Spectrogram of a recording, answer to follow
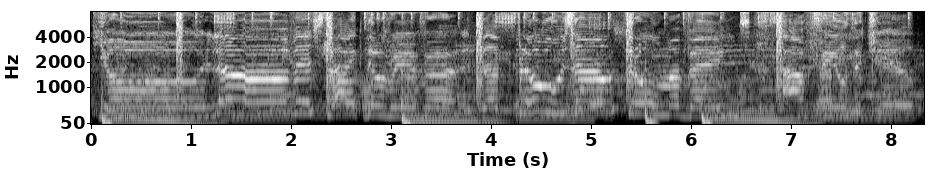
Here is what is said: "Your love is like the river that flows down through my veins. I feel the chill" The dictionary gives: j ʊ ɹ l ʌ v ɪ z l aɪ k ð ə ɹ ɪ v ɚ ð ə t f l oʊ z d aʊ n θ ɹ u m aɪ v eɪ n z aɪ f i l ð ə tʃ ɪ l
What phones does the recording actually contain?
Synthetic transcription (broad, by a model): j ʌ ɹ l ʌ v ɪ z l aɪ k ð ə ɹ ɪ v ɚ ð ə t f l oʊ z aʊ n θ ɹ u m aɪ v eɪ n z aɪ f i l ð ə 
